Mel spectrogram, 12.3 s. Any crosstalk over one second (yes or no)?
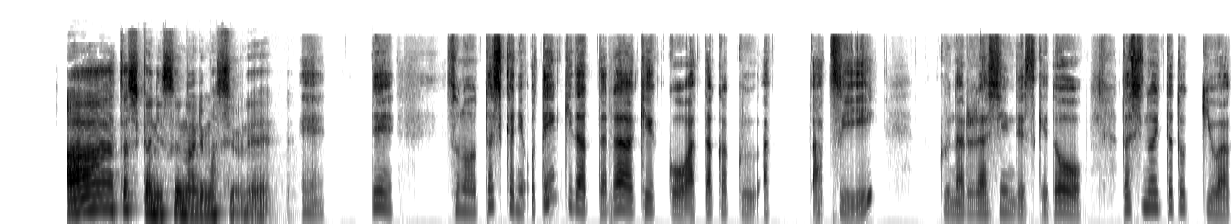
no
